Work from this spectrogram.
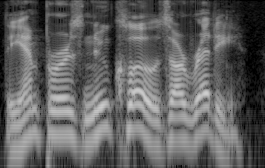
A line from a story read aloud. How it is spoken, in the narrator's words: cried they at last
